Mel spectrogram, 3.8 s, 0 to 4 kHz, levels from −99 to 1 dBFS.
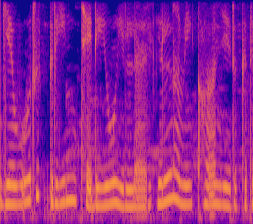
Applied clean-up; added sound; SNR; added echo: none; none; none; none.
